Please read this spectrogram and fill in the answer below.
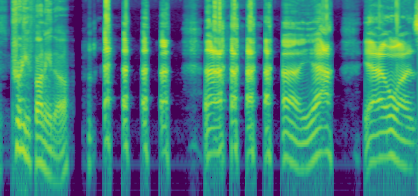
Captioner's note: laughing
